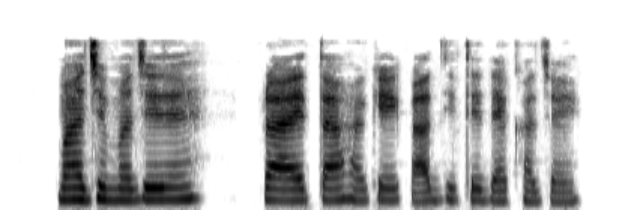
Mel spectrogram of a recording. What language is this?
Bangla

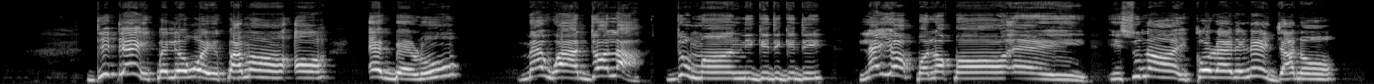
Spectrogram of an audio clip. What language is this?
Yoruba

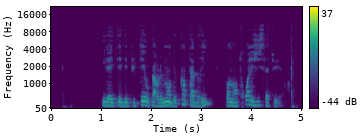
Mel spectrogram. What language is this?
French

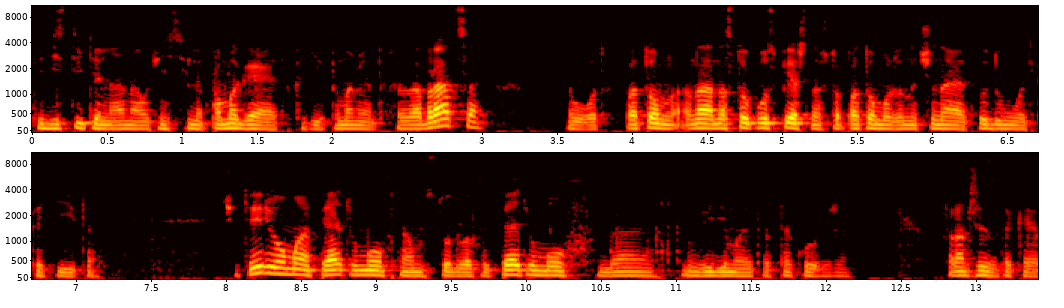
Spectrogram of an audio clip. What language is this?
Russian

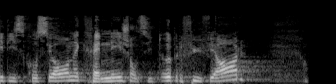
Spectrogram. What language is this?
Swiss German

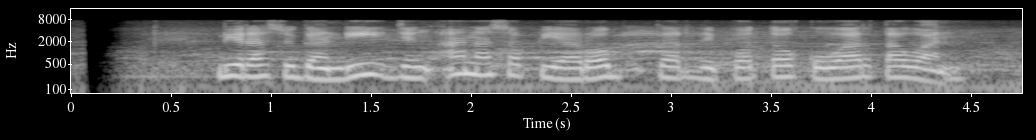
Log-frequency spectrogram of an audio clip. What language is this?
Sundanese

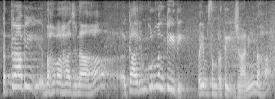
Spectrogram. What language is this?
Sanskrit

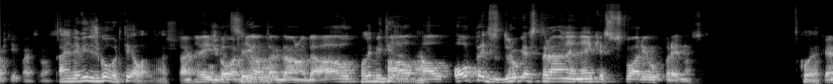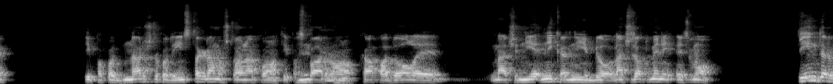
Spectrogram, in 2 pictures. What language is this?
Croatian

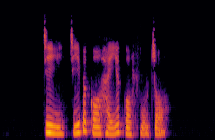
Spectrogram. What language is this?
Cantonese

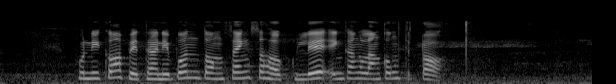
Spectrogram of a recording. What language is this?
Javanese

